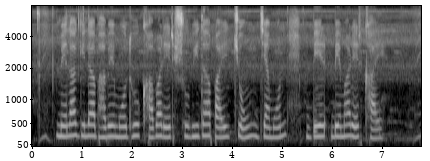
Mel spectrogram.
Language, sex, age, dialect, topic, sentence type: Bengali, female, <18, Rajbangshi, agriculture, statement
